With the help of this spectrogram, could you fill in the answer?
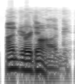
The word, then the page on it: underdog: American English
